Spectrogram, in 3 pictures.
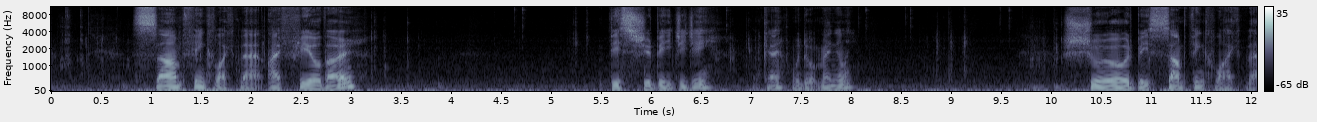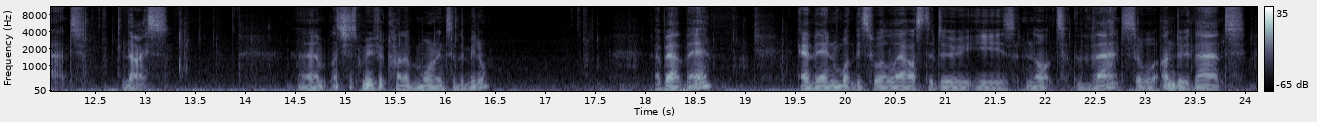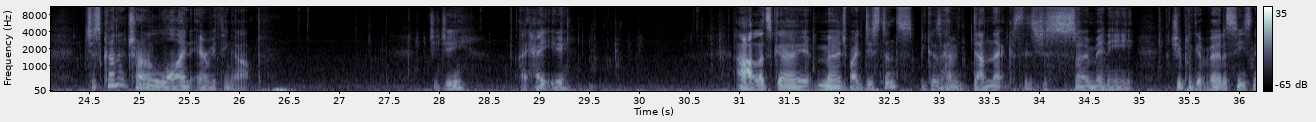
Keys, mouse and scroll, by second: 1.6 ctrl+r, 2.3 1, 2.8 2, 3.1-4.2 middle drag, 4.2 click, 5.4 g, 6.6 1, 6.8 click, 7.1 g, 8.1 click, 8.4 g, 9.5 Tab, 10.6 Tab, 10.8 click, 11.1 3, 11.3 click, 12.1 shift+click, 12.9 ctrl+l, 13.6 middle click, 14.9 g, 17.1 middle click, 17.6 Tab, 17.8 middle click, 18.1 Tab, 18.3 middle click, 19.1 ctrl+r, 20.3 click, 20.7 z, 21.3 1, 21.9 shift+click, 22.3 ctrl+z, 22.5 ctrl+z, 22.7 ctrl+z, 23.2 ctrl+z, 25.6 click, 26.2-27.3 drag, 27.3 g, 28.5 ctrl+z, 29.0 shift+middle click, 29.5 1, 30.1 click, 30.4 a, 31.3 m, 33.0 shift+middle click, 33.4 middle click, 33.8 shift+middle click, 34.4 2, 34.7 middle click, 35.4 click, 35.9 g.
